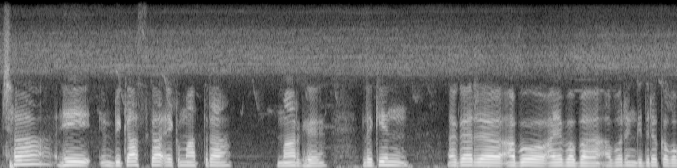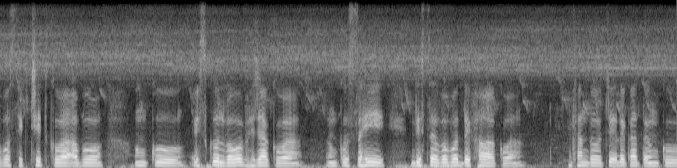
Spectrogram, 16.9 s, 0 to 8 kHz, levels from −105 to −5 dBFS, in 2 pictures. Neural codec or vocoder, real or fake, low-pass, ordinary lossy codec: none; real; none; none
